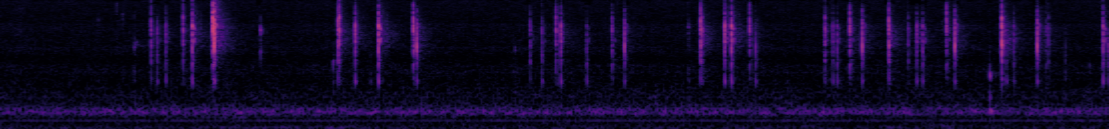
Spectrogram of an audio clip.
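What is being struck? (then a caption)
Plastic essential oil diffuser shell. Long acrylic nails tap rapidly on the sides of a hollow, frosted plastic dome essential oil diffuser. The result is a quick run of short, bright, typing-like clicks over a steady low hum.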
